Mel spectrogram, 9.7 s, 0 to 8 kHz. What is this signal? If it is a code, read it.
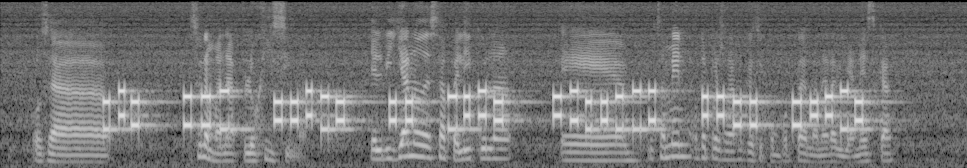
DTMF, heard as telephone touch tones, dialled by hand, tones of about 70 ms, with speech in Spanish. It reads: 1#4 553 77#27 77 20#7 0917239 0044 4*037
